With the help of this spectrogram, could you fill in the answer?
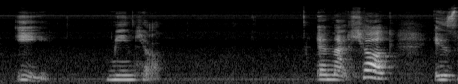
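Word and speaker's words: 이: It's spelled in English with Lee, but in Korean it's actually not pronounced Lee. It's just that straight up E, Min-hyuk.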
